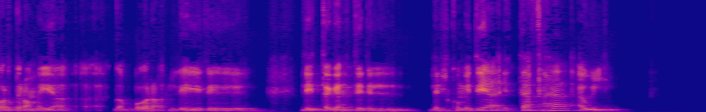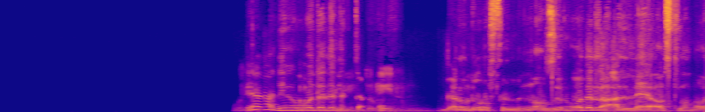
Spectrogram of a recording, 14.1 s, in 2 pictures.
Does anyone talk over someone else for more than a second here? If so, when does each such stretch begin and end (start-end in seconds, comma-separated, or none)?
9.5-11.0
